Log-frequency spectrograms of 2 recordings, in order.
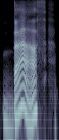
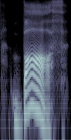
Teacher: In words like bath or dance, Americans tend to use a shorter ah sound, while many Brits use a longer ah sound. So bath becomes bath in some British accents. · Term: the A sound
